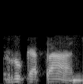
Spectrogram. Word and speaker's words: Rukatan: No, you said it good, man. It's Rukatan. You got to roll that R.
